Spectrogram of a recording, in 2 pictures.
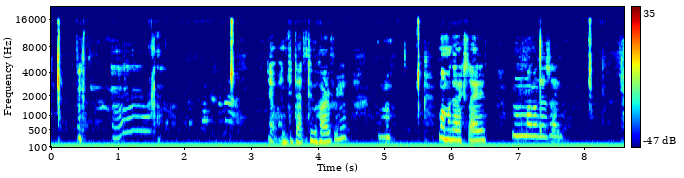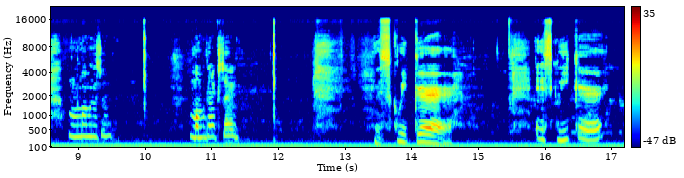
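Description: A young woman speaks softly and affectionately close by.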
